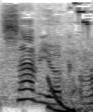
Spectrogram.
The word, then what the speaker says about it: Saviuk: Hello, this is Alex Saviuk for 11 O'Clock Comics, and that Saviuk rhymes with book.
